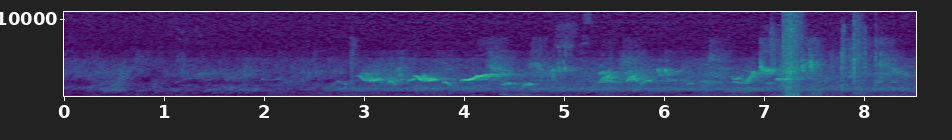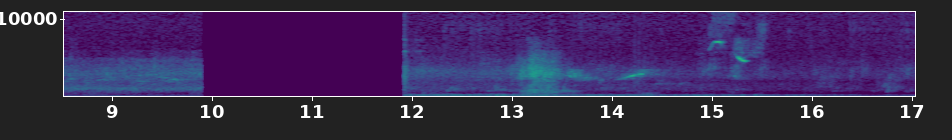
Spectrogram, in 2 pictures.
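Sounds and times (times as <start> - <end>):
small birds twittering: 1.0 - 9.9, 13.5 - 16.6.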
